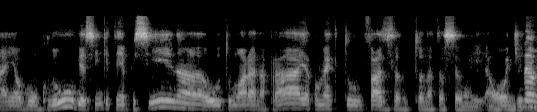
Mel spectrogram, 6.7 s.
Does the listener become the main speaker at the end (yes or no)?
yes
